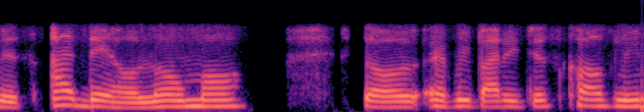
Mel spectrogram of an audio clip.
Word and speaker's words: Adeolomo: so much for having me I hope I'm pronouncing your name correctly yes it is yes my full name is adeolomo so everybody just calls me Ade okay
